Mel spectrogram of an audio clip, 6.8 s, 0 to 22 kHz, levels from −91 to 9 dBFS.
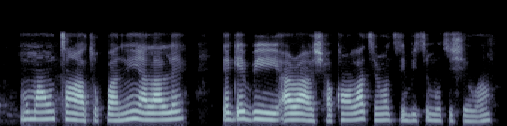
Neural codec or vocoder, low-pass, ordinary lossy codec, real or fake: none; 7.2 kHz; Opus, 32 kbps; real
